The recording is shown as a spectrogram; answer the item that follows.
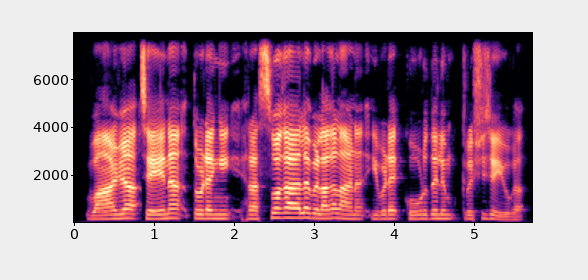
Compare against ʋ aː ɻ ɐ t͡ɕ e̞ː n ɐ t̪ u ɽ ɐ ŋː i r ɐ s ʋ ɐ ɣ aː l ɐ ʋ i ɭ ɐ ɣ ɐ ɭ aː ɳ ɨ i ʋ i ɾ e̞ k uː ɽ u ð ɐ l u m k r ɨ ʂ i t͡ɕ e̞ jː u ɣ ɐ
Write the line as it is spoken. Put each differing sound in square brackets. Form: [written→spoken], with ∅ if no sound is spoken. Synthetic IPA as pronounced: ʋ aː ɻ ɐ t͡ɕ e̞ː n ɐ t̪ u ɽ ɐ ŋː i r ɐ s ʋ ɐ ɣ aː l ɐ ʋ i ɭ ɐ ɣ ɐ ɭ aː ɳ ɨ i ʋ i [ɾ→ɽ] e̞ k uː ɽ u ð ɐ l u m k r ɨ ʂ i t͡ɕ e̞ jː u ɣ ɐ

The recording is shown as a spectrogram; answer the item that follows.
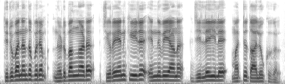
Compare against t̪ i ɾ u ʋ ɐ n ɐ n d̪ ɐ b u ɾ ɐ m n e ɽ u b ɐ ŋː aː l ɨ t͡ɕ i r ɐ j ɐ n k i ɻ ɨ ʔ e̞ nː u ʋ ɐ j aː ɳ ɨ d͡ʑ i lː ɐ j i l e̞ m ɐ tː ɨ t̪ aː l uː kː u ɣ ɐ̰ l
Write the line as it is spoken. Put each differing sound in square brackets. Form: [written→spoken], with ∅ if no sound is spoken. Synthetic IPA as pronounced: t̪ i ɾ u ʋ ɐ n ɐ n d̪ ɐ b u ɾ ɐ m n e ɽ u b ɐ ŋː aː [l→ɽ] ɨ t͡ɕ i r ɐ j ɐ n k [i→iː] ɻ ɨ ʔ e̞ nː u ʋ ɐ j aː ɳ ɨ d͡ʑ i lː ɐ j i l e̞ m ɐ tː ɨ t̪ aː l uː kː u ɣ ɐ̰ [l→ɭ]

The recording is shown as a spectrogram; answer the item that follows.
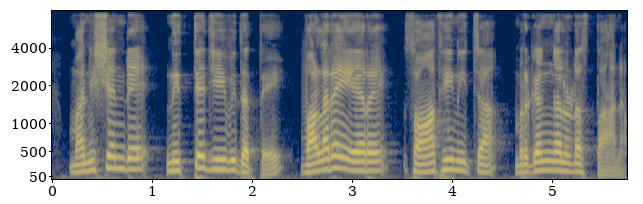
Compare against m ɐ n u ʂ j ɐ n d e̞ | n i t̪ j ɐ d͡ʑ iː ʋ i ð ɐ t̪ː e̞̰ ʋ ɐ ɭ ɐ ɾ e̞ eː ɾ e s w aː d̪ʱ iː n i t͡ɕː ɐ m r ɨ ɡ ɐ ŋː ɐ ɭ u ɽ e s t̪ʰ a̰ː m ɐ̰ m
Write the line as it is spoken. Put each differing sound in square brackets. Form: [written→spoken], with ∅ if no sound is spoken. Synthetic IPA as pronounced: m ɐ n u ʂ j ɐ n d e̞ | n i t̪ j ɐ d͡ʑ iː ʋ i ð ɐ t̪ː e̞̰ ʋ ɐ ɭ ɐ ɾ e̞ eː [ɾ→r] e s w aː d̪ʱ iː n i t͡ɕː ɐ m r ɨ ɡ ɐ ŋː ɐ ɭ u ɽ e s t̪ʰ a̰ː [m→n] ɐ̰ m

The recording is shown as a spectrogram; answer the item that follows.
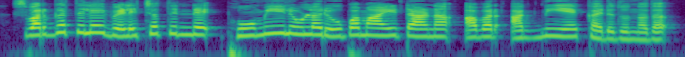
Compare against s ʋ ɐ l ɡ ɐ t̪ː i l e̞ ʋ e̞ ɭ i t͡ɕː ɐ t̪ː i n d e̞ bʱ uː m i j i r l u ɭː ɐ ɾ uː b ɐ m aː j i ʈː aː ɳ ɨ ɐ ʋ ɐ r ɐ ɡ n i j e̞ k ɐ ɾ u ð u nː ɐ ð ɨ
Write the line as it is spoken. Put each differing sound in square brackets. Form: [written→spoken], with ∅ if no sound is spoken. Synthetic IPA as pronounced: s ʋ ɐ [l→r] ɡ ɐ t̪ː i l e̞ ʋ e̞ ɭ i t͡ɕː ɐ t̪ː i n d e̞ bʱ uː m i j i [r→∅] l u ɭː ɐ ɾ uː b ɐ m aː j i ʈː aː ɳ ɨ ɐ ʋ ɐ r ɐ ɡ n i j e̞ k ɐ ɾ u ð u nː ɐ ð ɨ

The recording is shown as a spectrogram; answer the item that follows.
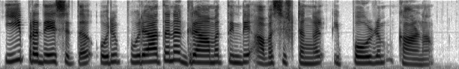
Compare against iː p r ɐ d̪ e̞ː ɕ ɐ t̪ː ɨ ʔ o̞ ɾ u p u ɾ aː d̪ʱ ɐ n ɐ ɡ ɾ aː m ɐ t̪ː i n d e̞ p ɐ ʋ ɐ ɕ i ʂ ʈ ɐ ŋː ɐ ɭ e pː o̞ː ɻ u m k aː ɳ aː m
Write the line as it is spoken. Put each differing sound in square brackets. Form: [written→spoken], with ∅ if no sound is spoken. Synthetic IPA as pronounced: iː p r ɐ d̪ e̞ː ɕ ɐ t̪ː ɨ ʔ o̞ ɾ u p u ɾ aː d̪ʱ ɐ n ɐ ɡ ɾ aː m ɐ t̪ː i n d e̞ [p→ʔ] ɐ ʋ ɐ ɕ i ʂ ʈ ɐ ŋː ɐ ɭ [e→i] pː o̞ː ɻ u m k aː ɳ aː m

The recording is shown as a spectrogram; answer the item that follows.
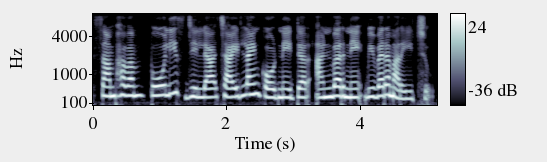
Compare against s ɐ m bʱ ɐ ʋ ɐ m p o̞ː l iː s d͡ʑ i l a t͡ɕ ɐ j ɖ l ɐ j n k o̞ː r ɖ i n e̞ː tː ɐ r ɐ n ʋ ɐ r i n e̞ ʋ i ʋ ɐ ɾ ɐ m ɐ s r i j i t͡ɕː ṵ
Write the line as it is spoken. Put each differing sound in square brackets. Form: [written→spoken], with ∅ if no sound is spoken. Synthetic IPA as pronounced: s ɐ m bʱ ɐ ʋ ɐ m p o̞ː l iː s d͡ʑ i [l→lː] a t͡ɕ ɐ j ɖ l ɐ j n k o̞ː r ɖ i n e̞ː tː ɐ r ɐ n ʋ ɐ r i n e̞ ʋ i ʋ ɐ ɾ ɐ m ɐ [s→∅] r i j i t͡ɕː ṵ

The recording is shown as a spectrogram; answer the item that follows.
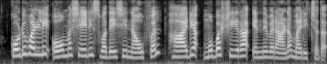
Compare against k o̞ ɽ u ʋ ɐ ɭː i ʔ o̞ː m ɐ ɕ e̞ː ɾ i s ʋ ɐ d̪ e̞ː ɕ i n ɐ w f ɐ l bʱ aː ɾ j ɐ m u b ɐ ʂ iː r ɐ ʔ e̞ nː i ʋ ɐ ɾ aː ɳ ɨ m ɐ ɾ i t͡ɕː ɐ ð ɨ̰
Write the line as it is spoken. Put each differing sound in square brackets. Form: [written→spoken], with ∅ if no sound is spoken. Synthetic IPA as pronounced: k o̞ ɽ u ʋ ɐ ɭː i ʔ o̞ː m ɐ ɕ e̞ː ɾ i s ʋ ɐ d̪ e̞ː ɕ i n ɐ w f ɐ l bʱ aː ɾ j ɐ m u b ɐ ʂ iː r ɐ ʔ e̞ nː i ʋ ɐ ɾ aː ɳ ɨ m ɐ ɾ i t͡ɕː ɐ ð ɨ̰

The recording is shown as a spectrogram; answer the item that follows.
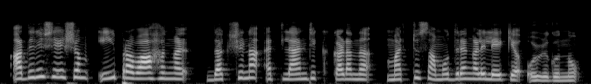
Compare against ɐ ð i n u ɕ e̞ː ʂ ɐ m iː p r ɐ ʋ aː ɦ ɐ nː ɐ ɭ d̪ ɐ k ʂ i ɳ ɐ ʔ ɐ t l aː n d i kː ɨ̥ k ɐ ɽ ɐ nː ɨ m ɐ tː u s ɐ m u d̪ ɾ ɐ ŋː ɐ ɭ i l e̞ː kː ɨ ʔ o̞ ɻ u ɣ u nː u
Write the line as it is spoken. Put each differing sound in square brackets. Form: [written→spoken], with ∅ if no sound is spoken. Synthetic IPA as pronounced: ɐ ð i n u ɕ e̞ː ʂ ɐ m iː p r ɐ ʋ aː ɦ ɐ [nː→ŋː] ɐ ɭ d̪ ɐ k ʂ i ɳ ɐ ʔ ɐ t l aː n d i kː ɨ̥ k ɐ ɽ ɐ nː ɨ m ɐ tː u s ɐ m u d̪ ɾ ɐ ŋː ɐ ɭ i l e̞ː kː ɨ ʔ o̞ ɻ u ɣ u nː u

